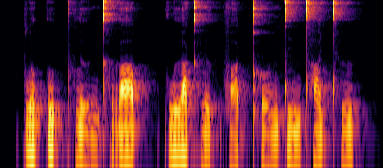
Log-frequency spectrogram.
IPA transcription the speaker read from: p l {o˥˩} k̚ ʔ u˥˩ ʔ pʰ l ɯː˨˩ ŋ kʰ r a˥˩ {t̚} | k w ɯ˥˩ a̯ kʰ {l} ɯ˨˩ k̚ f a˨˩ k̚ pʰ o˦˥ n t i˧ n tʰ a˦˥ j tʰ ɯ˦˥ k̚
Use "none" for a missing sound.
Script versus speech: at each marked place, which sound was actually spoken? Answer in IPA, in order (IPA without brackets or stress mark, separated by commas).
o˥˩, p̚, l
